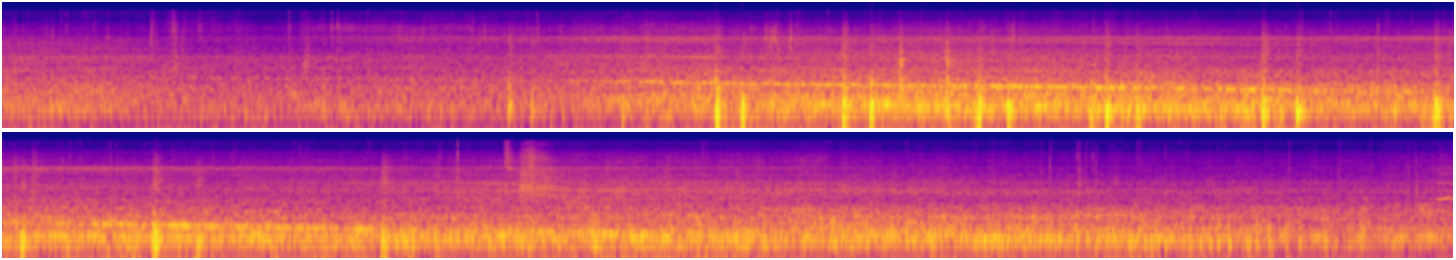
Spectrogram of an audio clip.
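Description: Docklands Light Railway train pulling in and braking to a stop: its motor whine falls slowly in pitch over about fifteen seconds, with a run of clicks from the wheels over the rails in the first part, then the stopped train hums steadily.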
